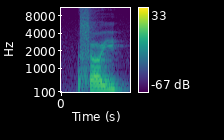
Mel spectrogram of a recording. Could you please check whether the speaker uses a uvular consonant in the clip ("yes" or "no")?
no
